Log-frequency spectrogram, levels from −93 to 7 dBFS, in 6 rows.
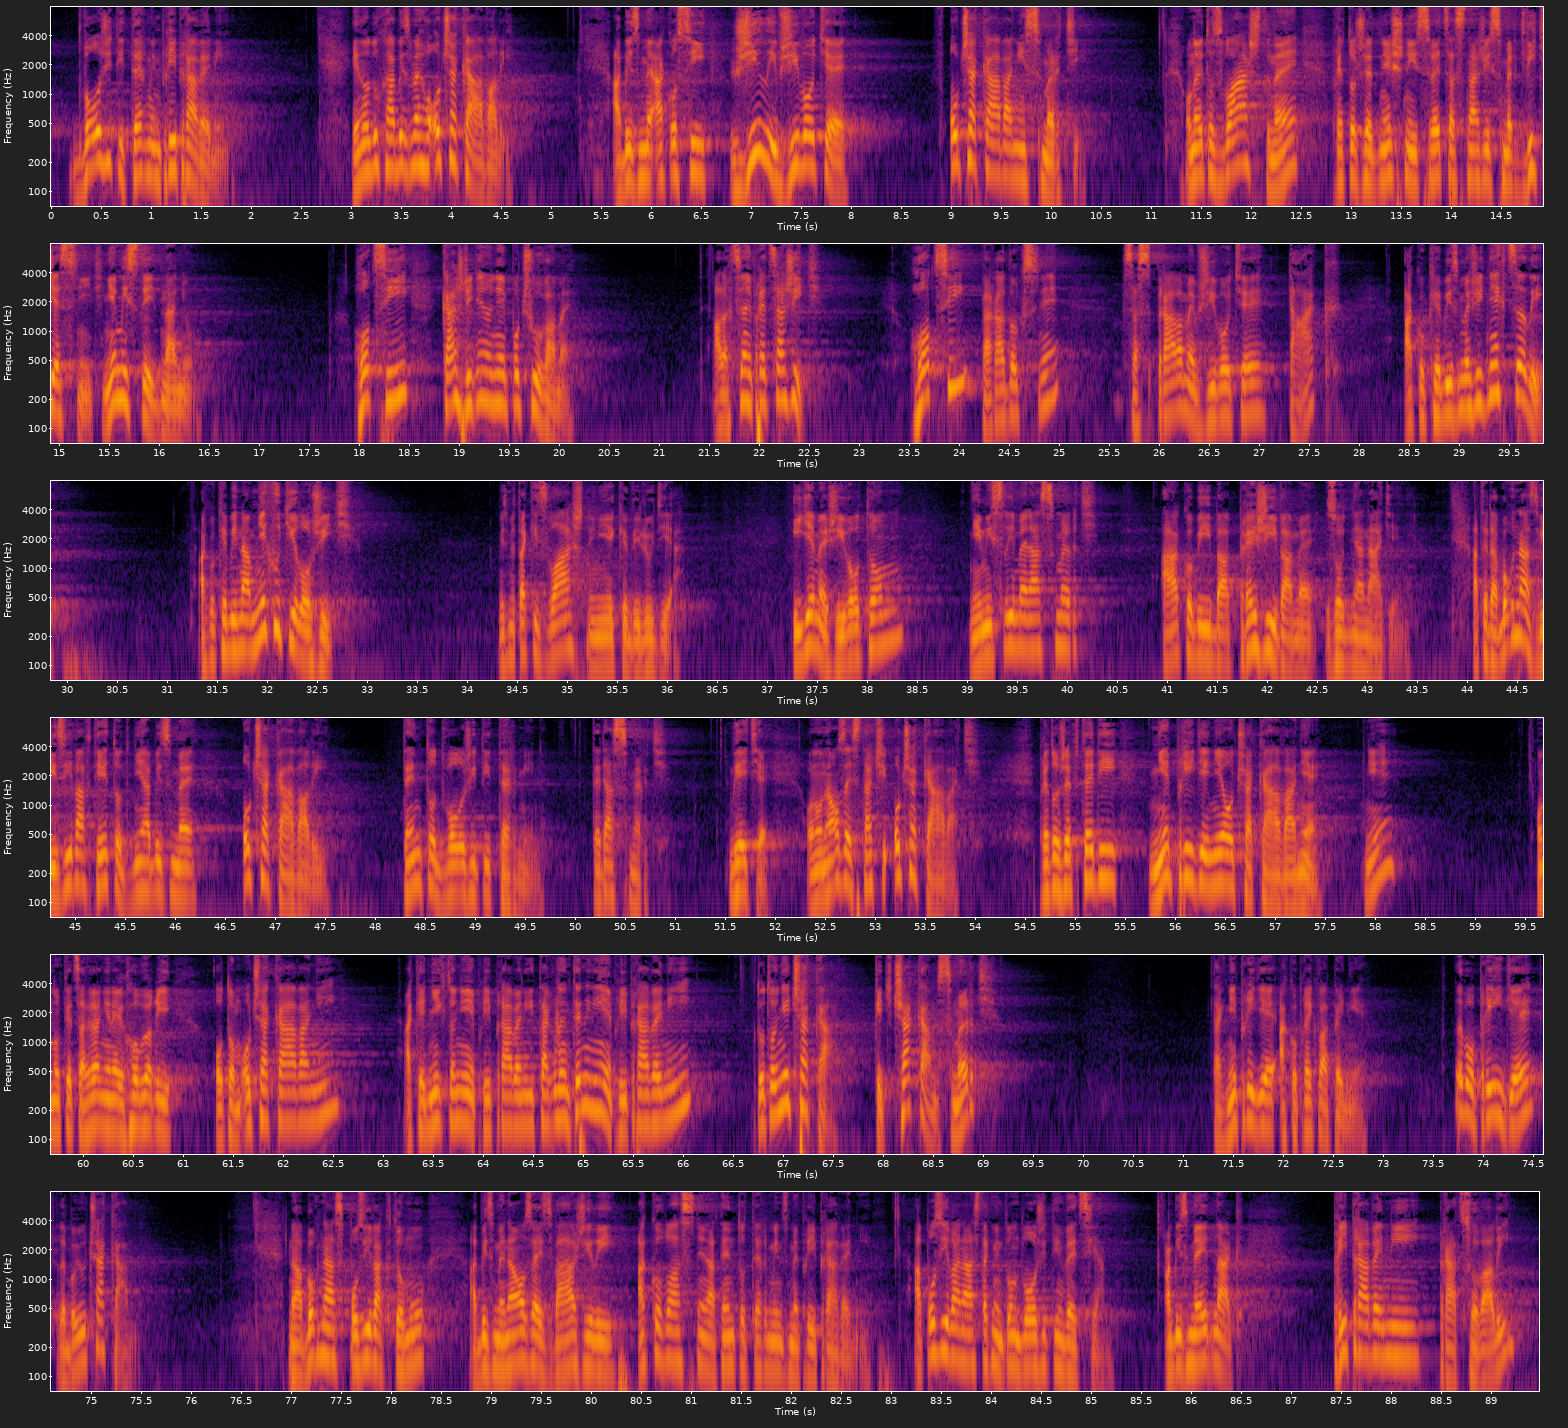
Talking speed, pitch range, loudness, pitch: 115 wpm, 120-170 Hz, -21 LUFS, 145 Hz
